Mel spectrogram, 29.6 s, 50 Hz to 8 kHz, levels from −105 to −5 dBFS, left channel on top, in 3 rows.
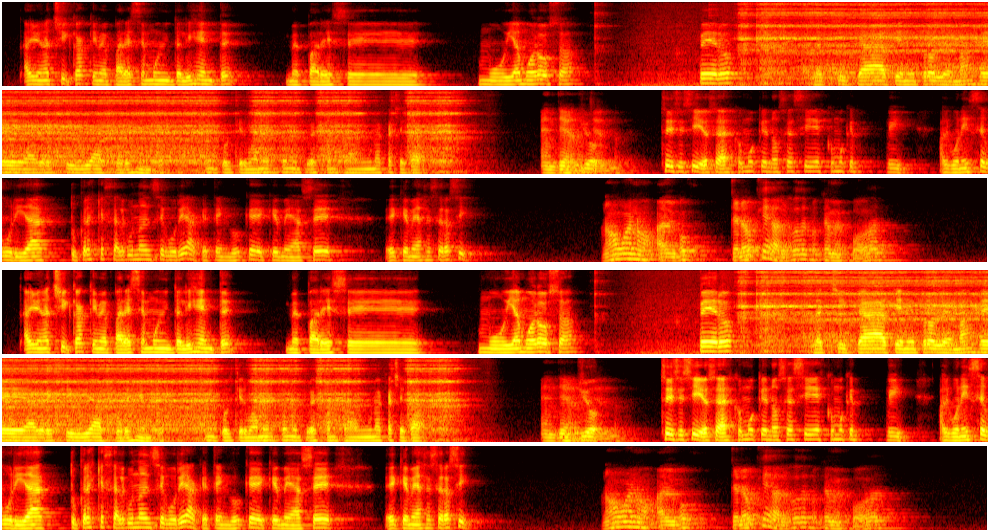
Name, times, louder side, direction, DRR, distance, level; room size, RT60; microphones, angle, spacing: voice 1, 0.2-2.3 2.8-4.2 4.8-5.8 7.0-7.4 8.1-11.5 11.9-14.1 15.4-15.8 16.5-18.4 18.7-18.9 19.2-23.1 23.6-24.4, right 5 dB, 60° right, 0.4 m, -30 dB
sound 1, 5.9-6.0 6.3-14.5, right 3 dB, 20° right, 1.3 m, -35 dB
voice 2, 15.2-16.0 25.7-26.6 27.0-28.6, left 1 dB, 25° left, 1.0 m, -35 dB
13.5 x 7.7 x 3.3 m
head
